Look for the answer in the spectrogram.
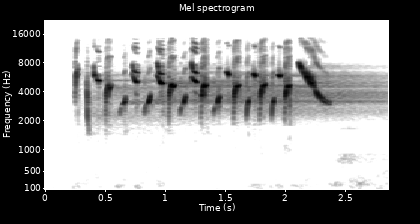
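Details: European goldfinch singing in the Widani style: a quick run of bright, tinkling twitters and chips for about two seconds, closing on one longer, down-slurred note. The background is silent.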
